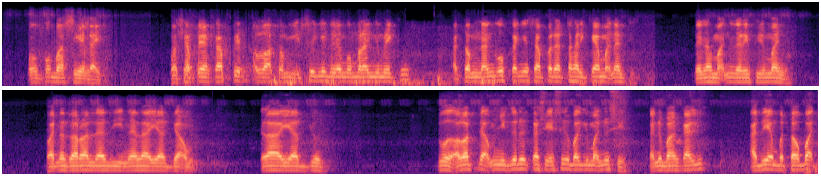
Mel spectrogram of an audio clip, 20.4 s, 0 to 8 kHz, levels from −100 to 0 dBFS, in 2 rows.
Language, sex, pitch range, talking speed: Malay, male, 100-125 Hz, 125 wpm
